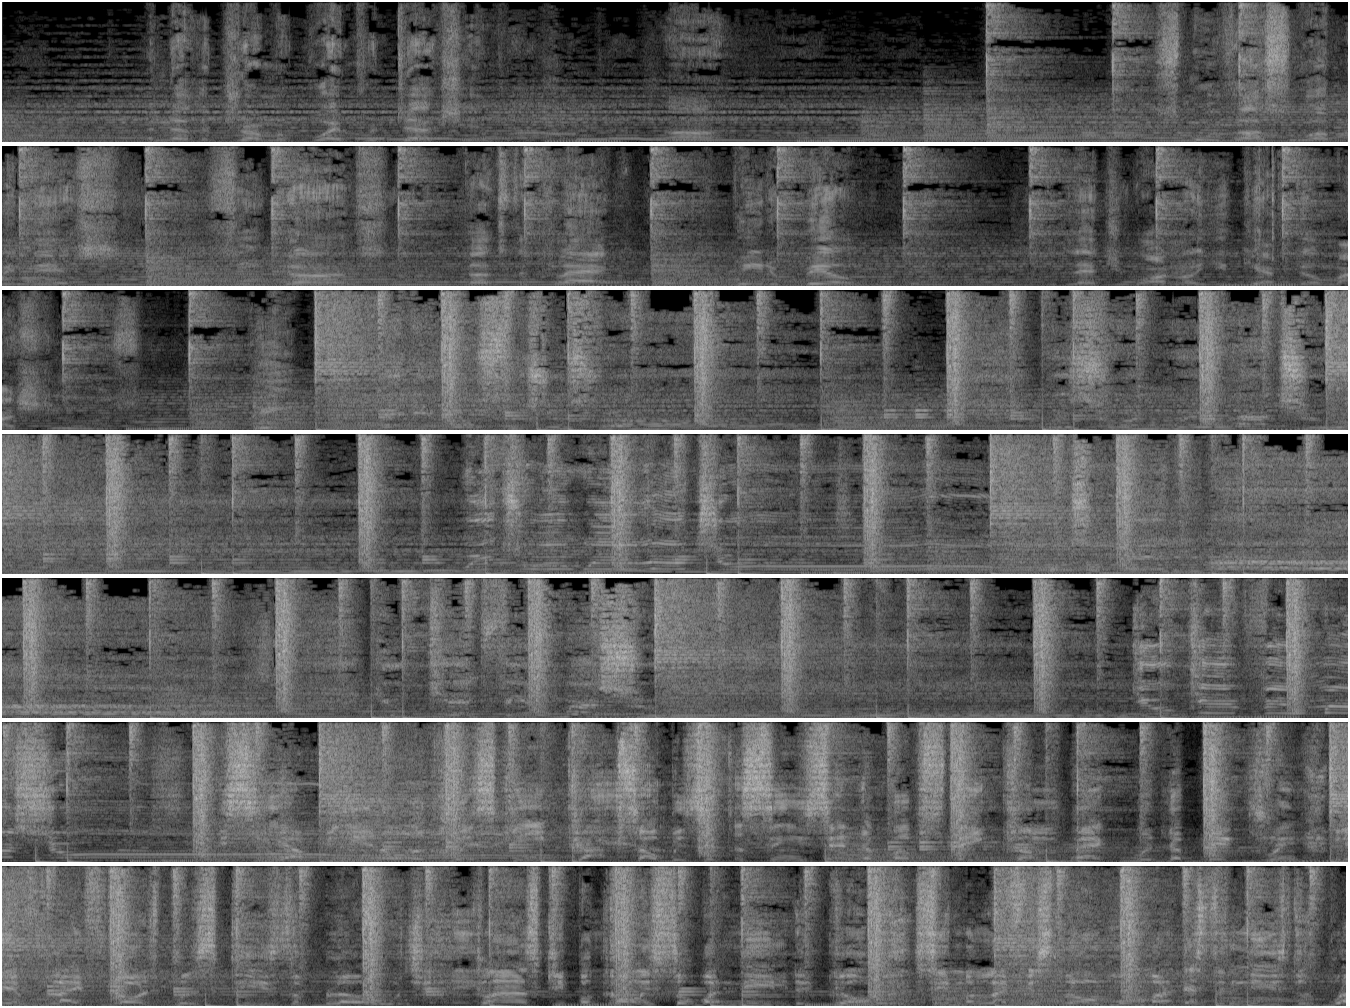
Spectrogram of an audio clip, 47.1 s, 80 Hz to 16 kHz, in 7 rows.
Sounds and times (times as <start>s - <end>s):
Music: 0.0s - 47.1s.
